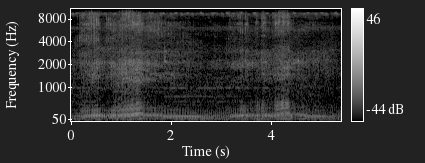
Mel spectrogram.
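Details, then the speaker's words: 110cc dirt bike after restoration with engine cleaned out, new sprocket and chain hooked up: small single buzzing at idle with two quick clean revs, no knocks or rattles on a test run; normal running with revving. "Well, we got it together. Just doing a little test run. All changes done."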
